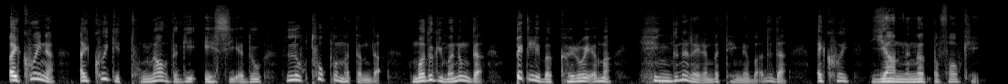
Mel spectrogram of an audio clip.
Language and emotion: Manipuri, surprised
